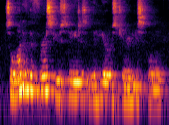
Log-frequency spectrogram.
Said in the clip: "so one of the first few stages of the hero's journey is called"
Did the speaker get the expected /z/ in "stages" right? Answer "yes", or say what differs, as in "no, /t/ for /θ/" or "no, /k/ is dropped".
yes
